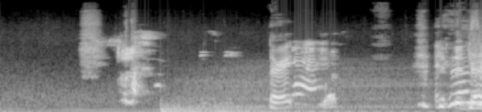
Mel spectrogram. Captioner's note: sneezes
